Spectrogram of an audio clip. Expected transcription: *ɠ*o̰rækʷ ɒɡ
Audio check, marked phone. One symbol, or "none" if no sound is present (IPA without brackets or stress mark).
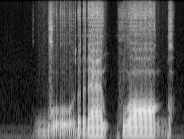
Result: ɡ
